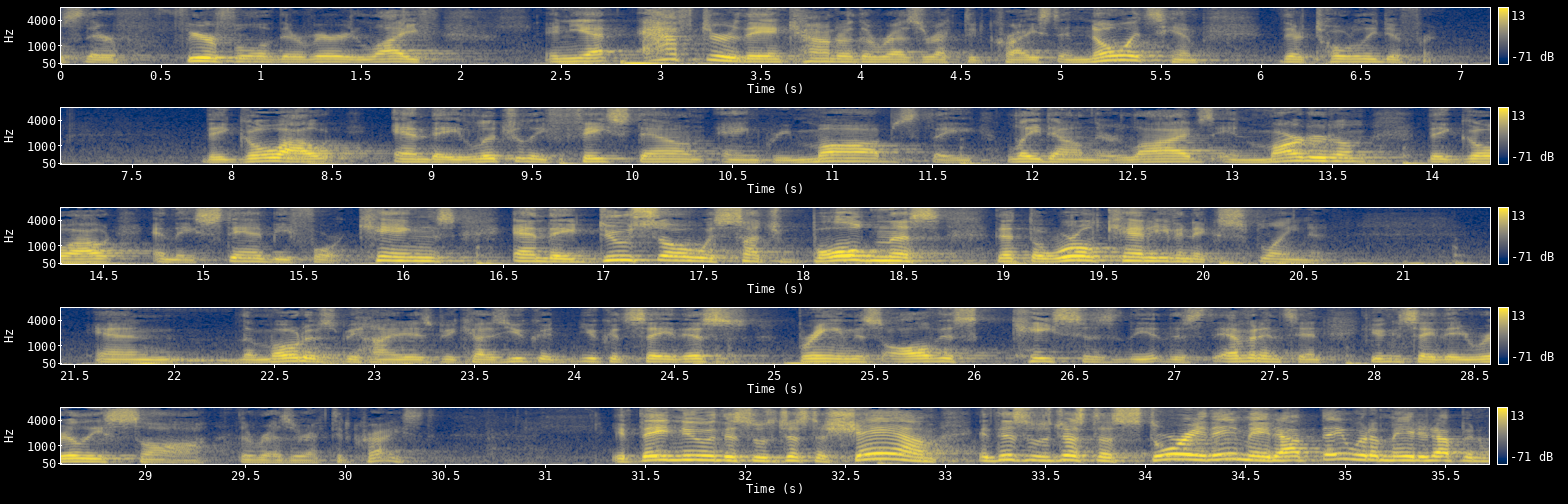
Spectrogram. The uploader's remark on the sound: delivered at Madawaska Gospel Church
